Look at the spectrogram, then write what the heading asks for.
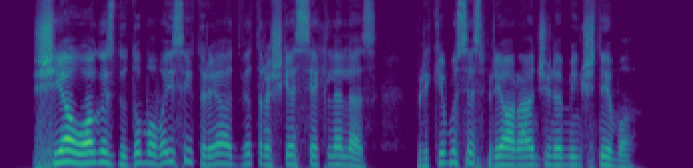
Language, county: Lithuanian, Panevėžys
